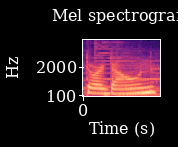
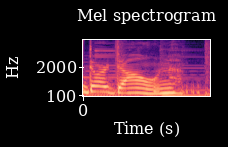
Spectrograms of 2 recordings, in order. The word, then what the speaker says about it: Dordogne: But there's no like hard G in French.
